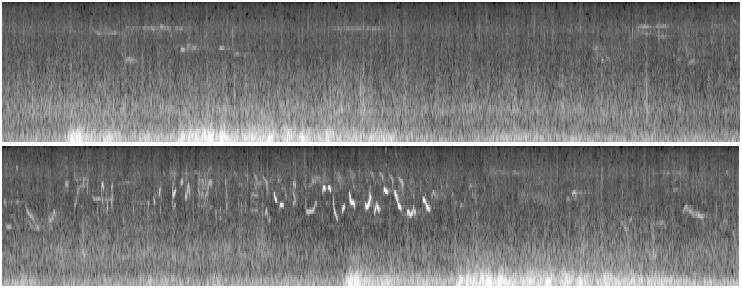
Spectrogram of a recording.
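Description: Thunder rumbles deeply in the distance, rolling and fading.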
